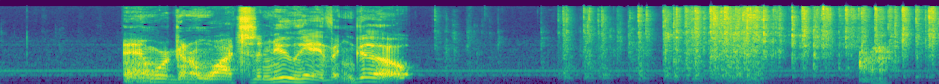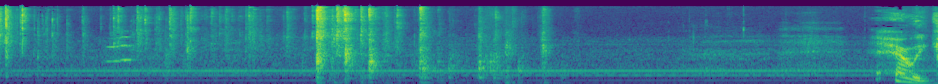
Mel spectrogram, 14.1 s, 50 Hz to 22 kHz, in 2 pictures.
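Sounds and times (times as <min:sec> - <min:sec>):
faint steady hum: 0:00.0 - 0:14.0
hard objects clattering: 0:03.2 - 0:11.2.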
